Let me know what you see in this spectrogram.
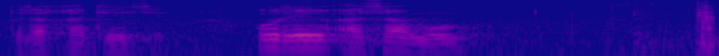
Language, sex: Northern Sotho, male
